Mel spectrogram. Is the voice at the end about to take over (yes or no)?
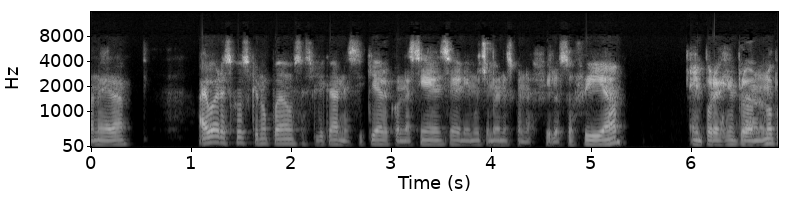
no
